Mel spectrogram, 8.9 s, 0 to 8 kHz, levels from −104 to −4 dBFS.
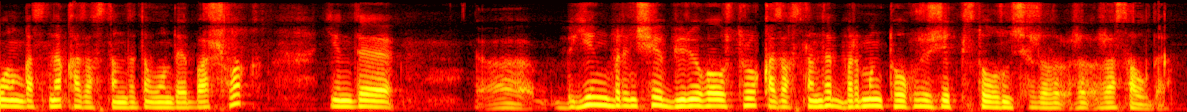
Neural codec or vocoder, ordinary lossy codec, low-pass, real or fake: none; AAC, 32 kbps; 7.2 kHz; real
